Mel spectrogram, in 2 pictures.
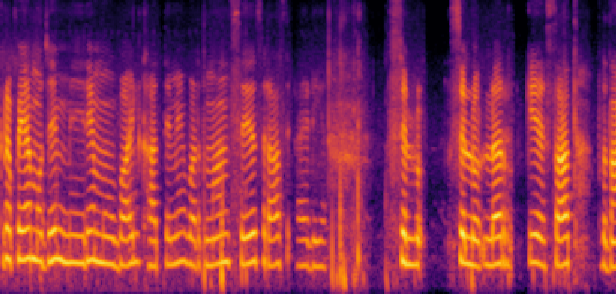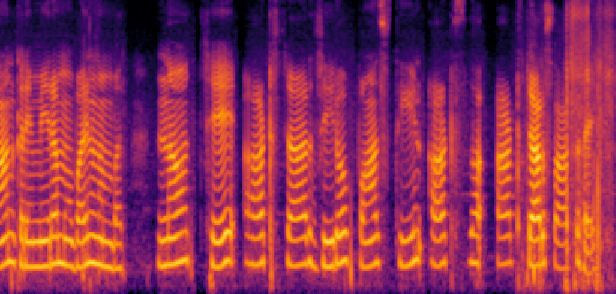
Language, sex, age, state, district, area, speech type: Hindi, female, 30-45, Uttar Pradesh, Sitapur, rural, read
